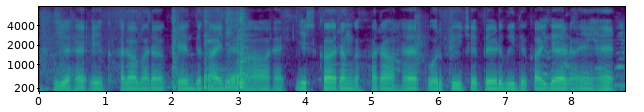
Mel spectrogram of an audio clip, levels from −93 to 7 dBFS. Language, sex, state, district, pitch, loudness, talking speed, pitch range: Hindi, male, Jharkhand, Jamtara, 90 Hz, -31 LUFS, 145 wpm, 90-95 Hz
